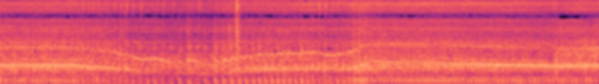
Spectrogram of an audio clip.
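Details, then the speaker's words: Old single-cylinder generator engine, long stored, started with choke sprung on; putter wanders up and down, sagging and recovering, bogging and won't idle. Owner suspects choke, missing air filter or rich running. Bogging and poor idle. "i will start it the choke is springed to the on position so it's kind of bogging because of that"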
